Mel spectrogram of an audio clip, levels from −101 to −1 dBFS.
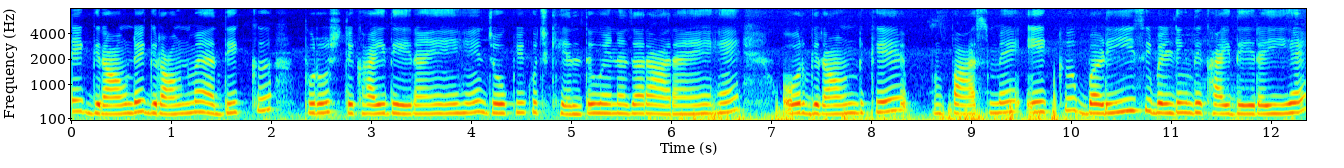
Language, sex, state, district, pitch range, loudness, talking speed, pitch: Hindi, female, Uttar Pradesh, Budaun, 230-260 Hz, -28 LUFS, 165 wpm, 245 Hz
